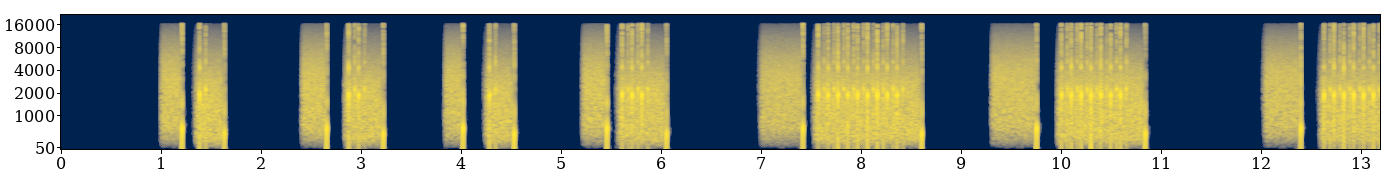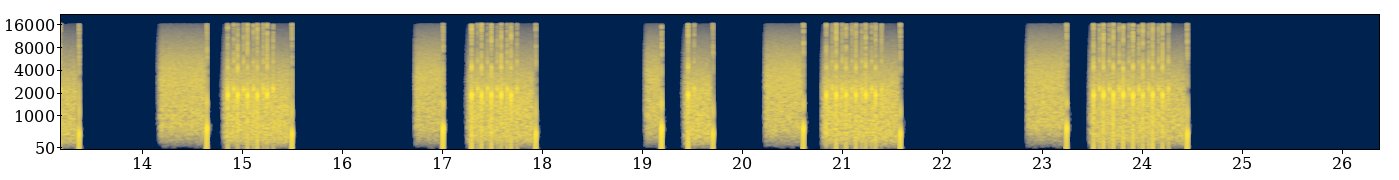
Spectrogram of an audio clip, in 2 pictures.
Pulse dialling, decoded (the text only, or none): 1 2 1 3 9 7 6 5 5 1 6 8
